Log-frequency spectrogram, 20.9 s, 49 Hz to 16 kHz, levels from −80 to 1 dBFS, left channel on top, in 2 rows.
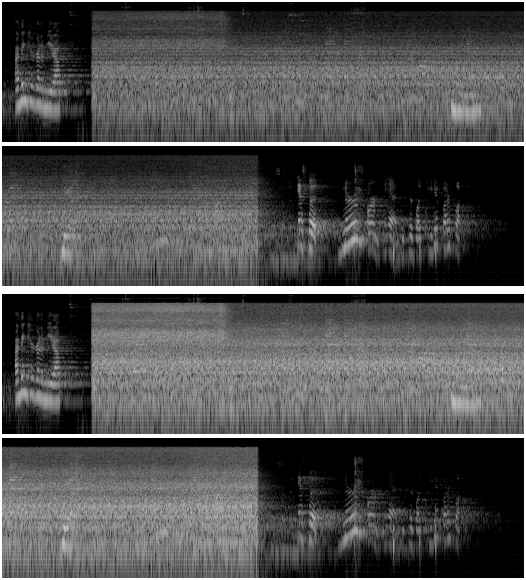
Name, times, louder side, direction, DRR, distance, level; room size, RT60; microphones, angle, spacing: voice 1, 0.3-1.2 9.0-9.6 11.6-12.0 17.5-17.6, right 2 dB, 20° right, 9 dB, 0.6 m, -31 dB
sound 1, 1.3-1.8 2.3-2.7 3.6-4.2 4.8-5.0 5.7-6.1 6.9-7.4, right 4 dB, 65° right, 2.6 m, -49 dB
sound 2, 1.8-15.6, right 9 dB, 85° right, 0.4 m, -26 dB
voice 2, 2.8-3.3 5.0-7.7 10.4-10.7 14.2-15.4 15.8-16.4, equal, 40° left, 2 dB, 4.6 m, -48 dB
voice 3, 16.3-16.8 17.2-19.6, left 5 dB, 60° left, 7 dB, 0.6 m, -35 dB
17.0 x 16.0 x 9.6 m, 2.3 s
head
